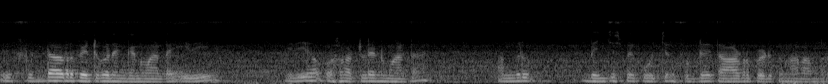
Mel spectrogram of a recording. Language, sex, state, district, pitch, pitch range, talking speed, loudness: Telugu, male, Andhra Pradesh, Guntur, 145 Hz, 135-160 Hz, 160 wpm, -32 LUFS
